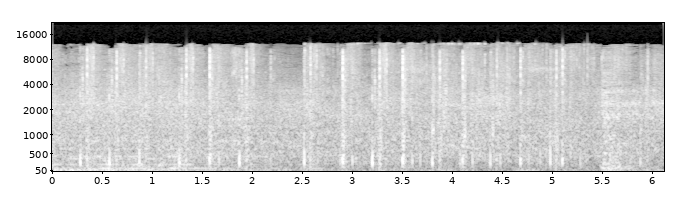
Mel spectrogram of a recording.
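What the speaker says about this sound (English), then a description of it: "I hear footsteps." Footsteps in the video game CS:GO, a quick run of sharp, evenly spaced steps pattering close by across the whole stretch, with no talk.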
